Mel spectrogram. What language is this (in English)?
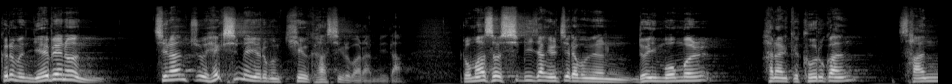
Korean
